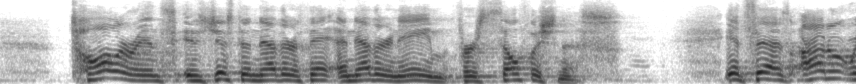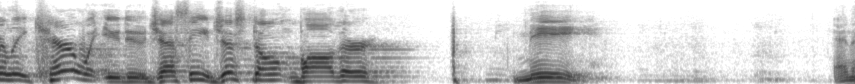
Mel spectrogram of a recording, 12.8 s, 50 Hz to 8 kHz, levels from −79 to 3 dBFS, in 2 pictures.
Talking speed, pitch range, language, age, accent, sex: 105 wpm, 180-225 Hz, English, 50-69, American, male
